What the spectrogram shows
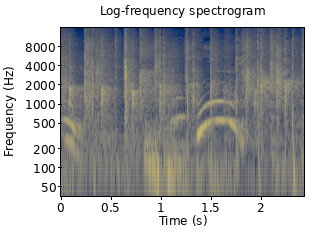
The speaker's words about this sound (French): Je vais entendre des applaudissements dans ce studio.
